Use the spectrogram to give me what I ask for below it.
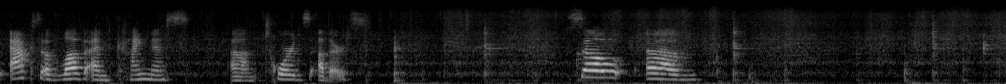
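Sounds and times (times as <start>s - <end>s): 
onions and garlic frying in a pan: 0.0s - 10.0s
speech: 0.4s - 3.7s, 5.8s - 7.2s
stirring clicks and scrapes: 3.9s - 5.7s, 6.3s - 10.0s.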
